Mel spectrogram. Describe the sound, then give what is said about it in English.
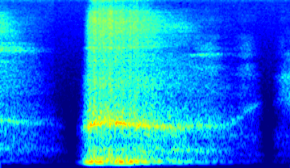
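A person demonstrates a deep breath: one long, audible sighing exhale of about a second, strong at first and then slowly fading, standing alone with no other sounds. “took a deep breath like this”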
